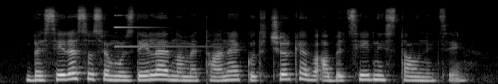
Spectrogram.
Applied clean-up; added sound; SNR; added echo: none; Bell; 17 dB; none.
